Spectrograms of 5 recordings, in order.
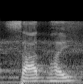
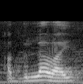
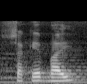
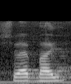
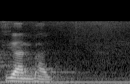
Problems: constant background noise, continuous background conversations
